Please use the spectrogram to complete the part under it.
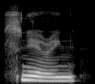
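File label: "sneering", British English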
